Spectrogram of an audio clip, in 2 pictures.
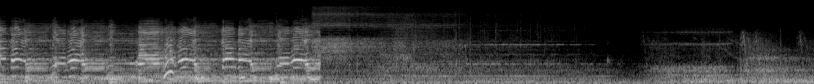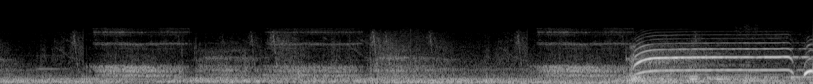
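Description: Blues harmonica: wailing bent notes, then a breathy hiss without notes, a softer passage of repeated rhythmic chugs, and near the end a loud note bent upward and held.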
